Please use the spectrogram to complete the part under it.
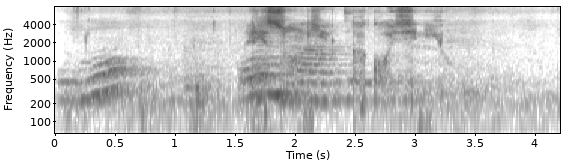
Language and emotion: Russian, neutral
